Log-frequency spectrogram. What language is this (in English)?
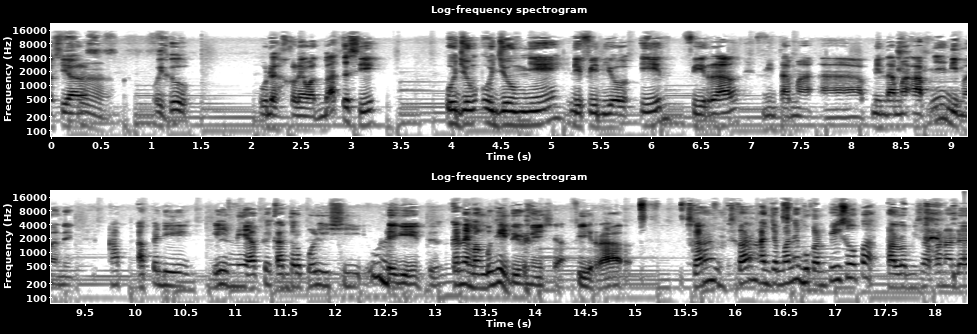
Indonesian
